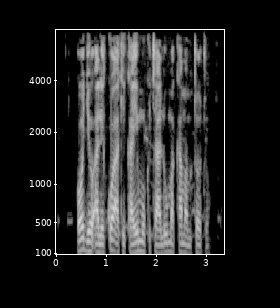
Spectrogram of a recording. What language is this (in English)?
Swahili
